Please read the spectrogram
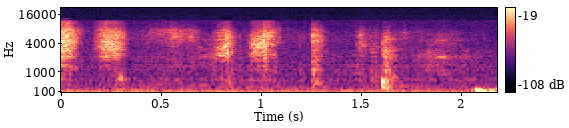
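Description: Faint, scattered rustles and scrapes of paper and cardboard as a stiff 'do not bend' mailer envelope is opened and its contents slid out.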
